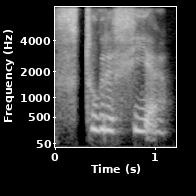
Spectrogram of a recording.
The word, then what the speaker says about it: fotografia: mas em português é fotografia fotografia s o primeiro o nós nem pronunciamos o segundo o segundo vai ter o som da u fotografia mas mesmo assim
